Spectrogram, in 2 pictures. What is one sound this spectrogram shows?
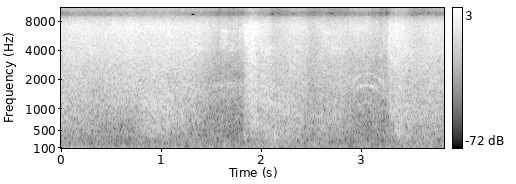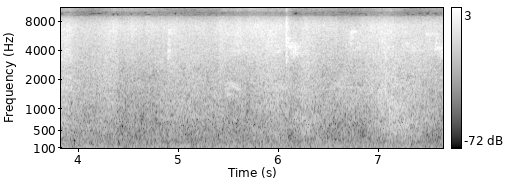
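Hands crumble and rub dry soil close up.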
